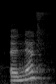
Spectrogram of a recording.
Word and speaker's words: œuf: œuf au singulier, quand il est écrit au singulier, on prononce le F, un œuf, mais au pluriel, comme ici, on ne prononce plus le F, ça fait ces œufs non fécondés.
